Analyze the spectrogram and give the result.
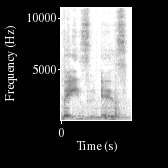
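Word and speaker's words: Mazeisos: meet it's all right mazaya brevis team no just names oh yes how do you spell it um m a z e i s o s like maize is brevis b-r-e-v-i-s like maize is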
